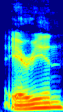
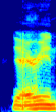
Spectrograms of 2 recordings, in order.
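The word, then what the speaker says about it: Aerion: runs into Aryan Targaryen is that how you say it a e r i o n Aryan probably Aran Targaryen that's kind of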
